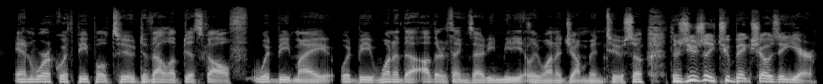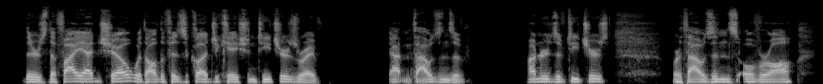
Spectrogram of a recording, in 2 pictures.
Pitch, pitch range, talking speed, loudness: 115 Hz, 105-125 Hz, 195 wpm, -21 LUFS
